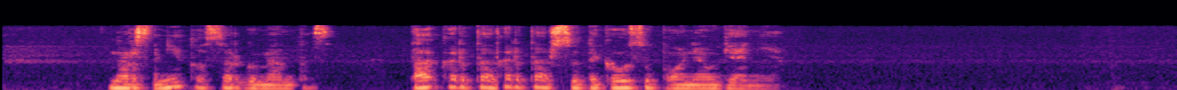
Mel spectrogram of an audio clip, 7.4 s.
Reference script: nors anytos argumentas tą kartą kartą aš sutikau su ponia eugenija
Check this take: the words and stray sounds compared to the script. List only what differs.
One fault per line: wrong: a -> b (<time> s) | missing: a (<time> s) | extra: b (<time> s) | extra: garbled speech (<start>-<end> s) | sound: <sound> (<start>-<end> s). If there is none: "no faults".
no faults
